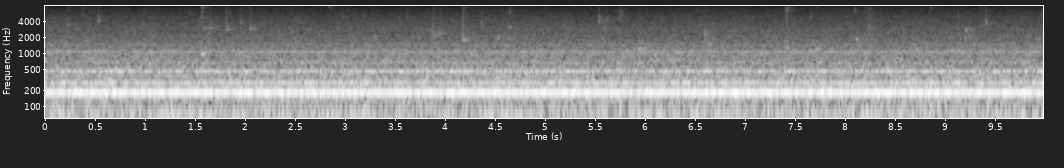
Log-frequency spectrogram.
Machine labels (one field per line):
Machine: pump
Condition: normal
